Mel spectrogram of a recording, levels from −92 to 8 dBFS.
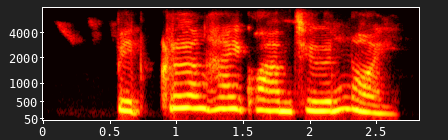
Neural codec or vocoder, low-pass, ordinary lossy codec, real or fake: none; 7.2 kHz; Opus, 24 kbps; real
